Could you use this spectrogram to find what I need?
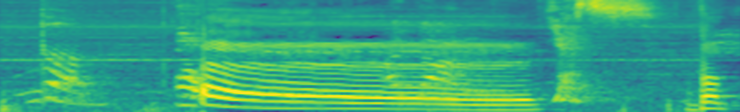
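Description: A toddler squeals and babbles in a high voice close by.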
